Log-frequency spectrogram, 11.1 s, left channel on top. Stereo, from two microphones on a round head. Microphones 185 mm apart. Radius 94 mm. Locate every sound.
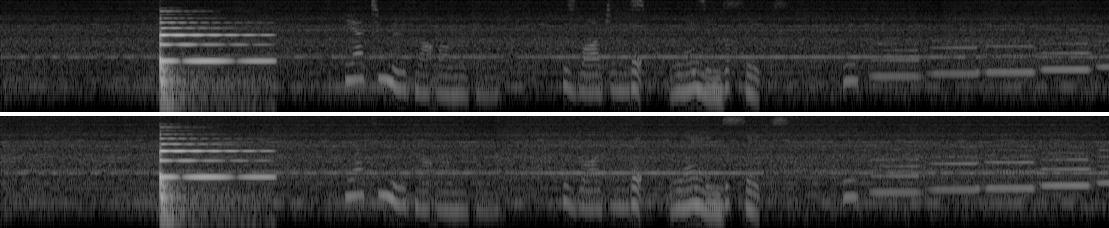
1.6 s a piano: 10° left (ahead or behind)
3.4 s a woman speaking: 70° left (ahead or behind)
6.3 s a woman speaking: 50° right (ahead or behind)
8.7 s a flute: 50° right (ahead or behind)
